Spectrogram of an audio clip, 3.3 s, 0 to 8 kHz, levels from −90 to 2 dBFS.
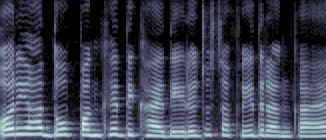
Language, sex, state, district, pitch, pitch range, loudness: Hindi, female, Punjab, Kapurthala, 295 Hz, 265-320 Hz, -17 LUFS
